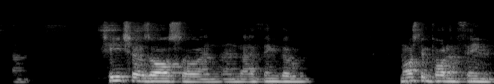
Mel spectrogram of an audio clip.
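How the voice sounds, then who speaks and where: A man with a medium pitch and dark, mellow tone sounds somewhat breathy. He talks at a moderate pace with fairly even intonation. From Finland. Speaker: teacher. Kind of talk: online panel discussion. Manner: halting, repeats words.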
